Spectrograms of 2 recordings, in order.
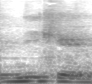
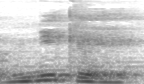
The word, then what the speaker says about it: Nike: fact about that though nikkei is spelt nike if you think that's a coincidence you are completely wrong nikki is the god of victory the brand nike puts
